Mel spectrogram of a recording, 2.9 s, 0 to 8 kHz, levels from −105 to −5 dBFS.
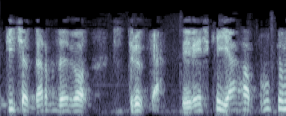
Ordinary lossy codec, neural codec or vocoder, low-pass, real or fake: MP3, 24 kbps; none; 7.2 kHz; real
